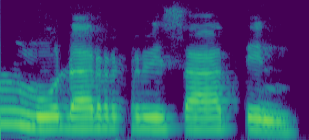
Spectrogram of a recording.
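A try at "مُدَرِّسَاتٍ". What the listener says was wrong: Panjangkan lagi sinnya ya. Karena akan membedakan dengan yang satu. Kalau kita bilang mudarrisatun, sama saja dengan satu. Oke, itu yang membedakan dia panjang pendek. Kalau satu itu pendek, kalau panjang mudarrisatun.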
